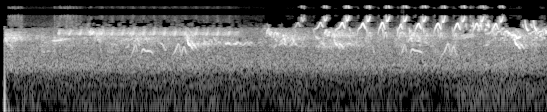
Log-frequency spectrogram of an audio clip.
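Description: Songbirds chirping over a steady background hiss of outdoor ambience, with a fast run of repeated chirps, about five a second, in the second half.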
